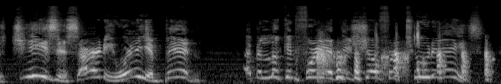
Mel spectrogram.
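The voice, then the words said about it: Quoted line in Canadian accent. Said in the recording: “in that great Canadian accent.”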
